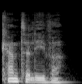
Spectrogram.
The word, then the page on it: cantilever: British English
